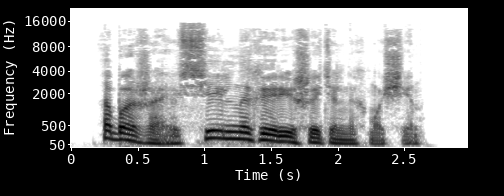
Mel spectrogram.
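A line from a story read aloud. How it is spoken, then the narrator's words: Girl's flirtatious purr. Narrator (Russian): промурлыкала девушка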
